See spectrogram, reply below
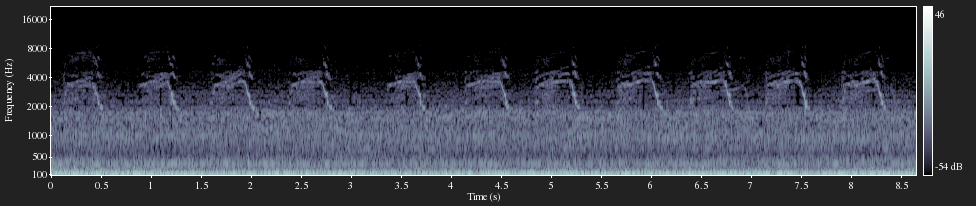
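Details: Bald eagle at its nest in Southwest Florida on a live cam as an intruder takes the turtle brought for the eaglets. Around a dozen high, chittering whistles, each falling steeply, come in a rapid regular series against heavy wind noise.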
